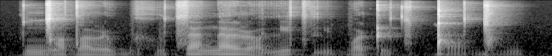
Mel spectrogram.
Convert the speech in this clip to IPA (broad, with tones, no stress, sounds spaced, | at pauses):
ŋ͡ǀ u˧ dˤ ɛ˧ ɭ u˩˥ b ə˩ x u˥ t͡s a˥ n a˥ ɭ ɒ˩ lʲ ɛ˥˩ t͡s lʲ ə˩ b ɒ˧ ʈ u˩ t͡s ǃ ɒ˩ ɡ͡ǀ u˩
